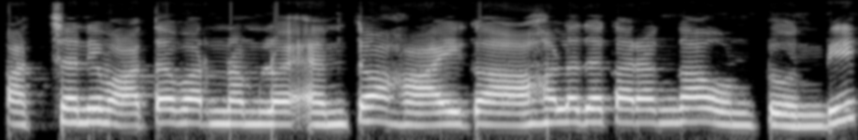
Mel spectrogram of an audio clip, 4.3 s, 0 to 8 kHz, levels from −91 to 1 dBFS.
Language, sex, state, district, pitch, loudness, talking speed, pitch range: Telugu, female, Andhra Pradesh, Srikakulam, 240 Hz, -11 LUFS, 85 wpm, 225-265 Hz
